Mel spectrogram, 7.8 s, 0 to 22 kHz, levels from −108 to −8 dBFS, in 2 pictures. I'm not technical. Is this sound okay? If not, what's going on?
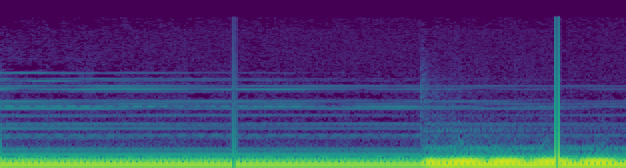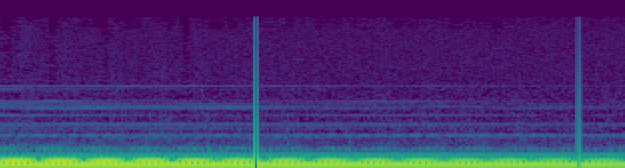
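No, not quite. There are four tiny dropouts, each a gap between chunks: at 1.45–1.47, 3.47–3.49, 5.49–5.51 and 7.51–7.53 seconds. The audio was handled in 2-second pieces, and each join left 20 ms of silence, so the sound cuts out abruptly for a split second and then carries on. Nothing is missing; it's just interrupted at those regular points, which is why it sounds choppy.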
